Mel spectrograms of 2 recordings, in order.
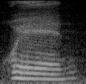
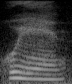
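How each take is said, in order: First: The pitch starts low and stays long and level. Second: The pitch starts low and stays long and level.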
